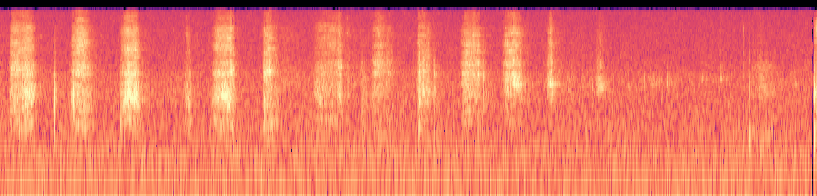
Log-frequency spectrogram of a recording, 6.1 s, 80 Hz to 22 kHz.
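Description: A 52 mm Kenko Pro1 protector filter being screwed by hand onto the front thread of a Panasonic Lumix G Vario 14-45mm lens. The threads rub in short strokes with each twist, about three a second, stopping about four and a half seconds in.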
